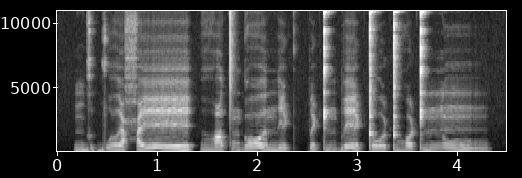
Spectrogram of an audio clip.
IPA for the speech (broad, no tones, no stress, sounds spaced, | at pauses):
ŋ ɡ ɯ ɡ w ɤ ɪ̯ ħ eː | ɦ ɤ tˤ ŋ ɡ ɔ ə̯ n iː ʈ pː e ʈ m b e ʈ o ʈ ɦ ɔ ʈ nː ũ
